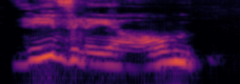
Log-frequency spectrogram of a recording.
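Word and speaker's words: Vivlio (βιβλίο): You could, you know, vivlio, beta, iota, beta, lambda, Omicron, Vivlio, pronounced, you know, the B's, the betas are pronounced like V now.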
